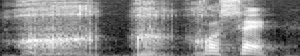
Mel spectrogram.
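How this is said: It is said with a Spanish accent.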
